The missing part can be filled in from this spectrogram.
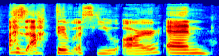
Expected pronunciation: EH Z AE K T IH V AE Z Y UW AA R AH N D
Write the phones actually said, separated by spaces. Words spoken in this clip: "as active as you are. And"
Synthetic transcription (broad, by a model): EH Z AE K T IH V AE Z Y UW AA R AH N D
